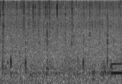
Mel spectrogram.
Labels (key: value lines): label: ambient
recorder: HydroMoth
